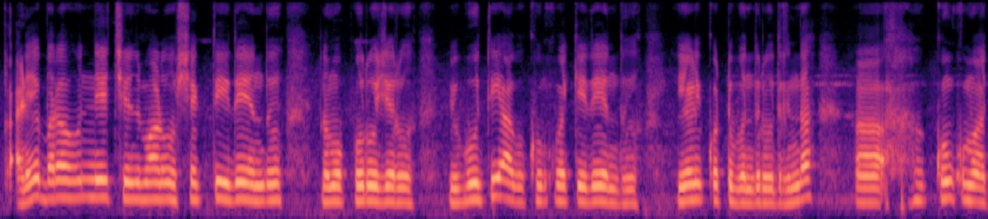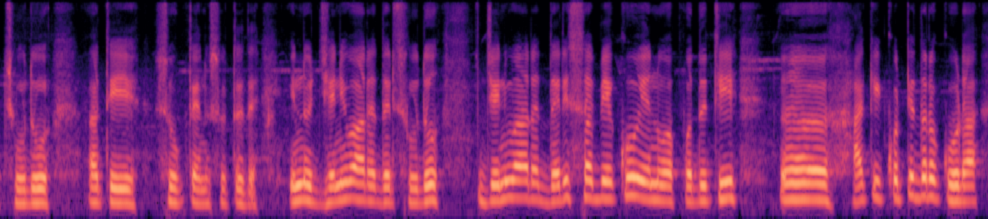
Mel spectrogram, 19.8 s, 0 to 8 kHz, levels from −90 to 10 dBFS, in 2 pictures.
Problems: none marked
